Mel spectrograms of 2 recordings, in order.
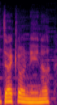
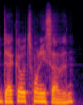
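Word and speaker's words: DECO*27: Most people say Deco 27. And I usually, if I'm in chat, I'll be like, streamer, did you know the 27 is pronounced Nina? Because in Japanese, the 2 can be pronounced Ni, and the 7 can be like, it's Nana.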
